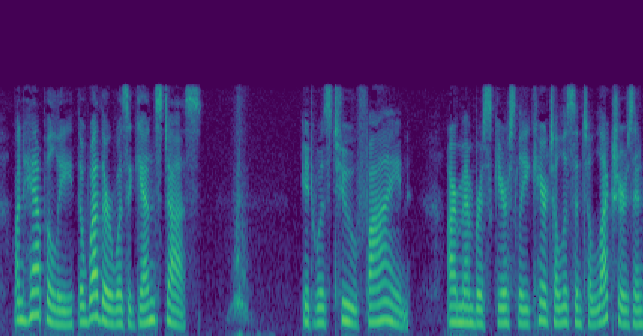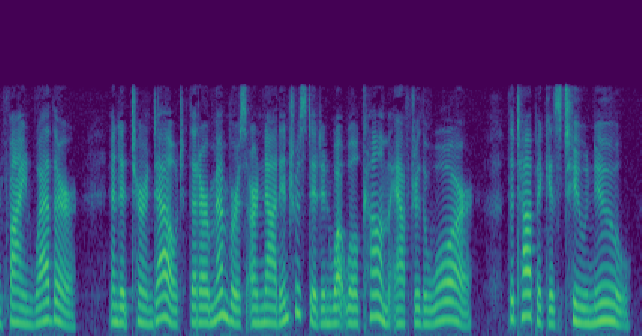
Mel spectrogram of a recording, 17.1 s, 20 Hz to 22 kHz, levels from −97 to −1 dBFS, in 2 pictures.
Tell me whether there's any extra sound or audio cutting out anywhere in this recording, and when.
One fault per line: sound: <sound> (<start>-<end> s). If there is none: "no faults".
sound: whoosh (3.0-3.7 s)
